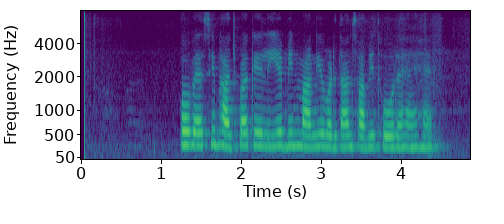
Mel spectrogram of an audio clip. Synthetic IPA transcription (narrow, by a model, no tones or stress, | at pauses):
ʋoːʋɛːsibʱaːd͡ʒpakeliebɪnmãːŋɡeʋɐɾd̪aːnsaːbɪt̪ɦoɾɐɦeɦɛ̃ː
